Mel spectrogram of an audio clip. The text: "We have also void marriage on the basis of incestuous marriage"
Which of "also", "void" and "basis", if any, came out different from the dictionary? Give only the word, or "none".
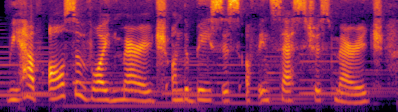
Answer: none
